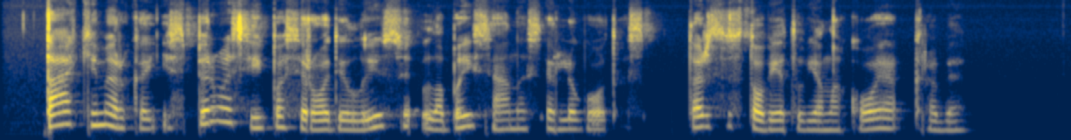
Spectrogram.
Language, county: Lithuanian, Marijampolė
